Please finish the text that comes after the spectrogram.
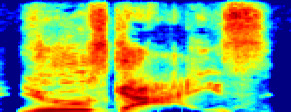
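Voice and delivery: loud Jersey "yous guys"; New Jersey accent. Shown as a demonstration. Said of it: "in my New Jersey accent".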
